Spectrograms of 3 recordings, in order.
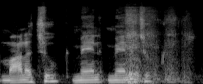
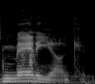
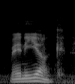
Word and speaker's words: Manayunk: No, it's Manayunk. Oh, Manayunk. All right. Yeah, so it's like Manny, like Manny Ramirez, and then Yunk. Manny Yunk.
